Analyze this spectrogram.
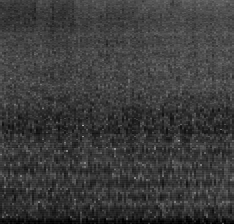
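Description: A school bus engine idles in a loud, constant low rumble with a broad hiss on top, unchanging and without pauses throughout.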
